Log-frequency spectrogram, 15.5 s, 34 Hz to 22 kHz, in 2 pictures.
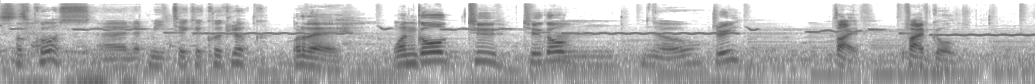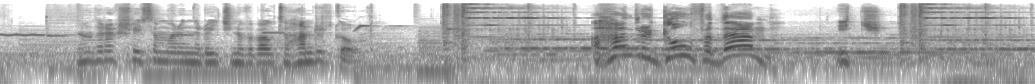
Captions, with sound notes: Of course, let me take a quick look What are they? 1 gold? 2 gold? Um...no... 3? 5? 5 gold They're actually somewhere in the region of about 100 gold *ka-ching!* 100 GOLD FOR THEM?! each *KA-CHING!*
